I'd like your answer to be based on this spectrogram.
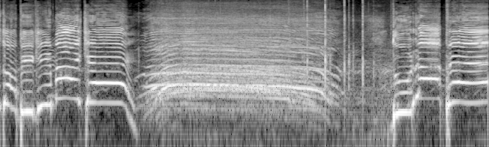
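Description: A live crowd at a Brazilian rap battle semifinal shouts and cheers loudly for a rapper in a sustained roar. A host's amplified voice calls out over it before and after.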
